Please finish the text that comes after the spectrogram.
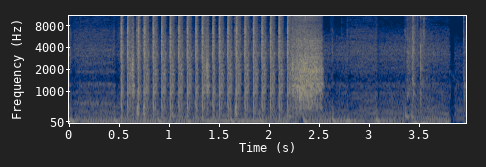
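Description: A video game gun fires a rapid automatic burst of about twenty sharp, evenly spaced shots, ending in a brief hiss, then a couple of faint clicks after a pause.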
